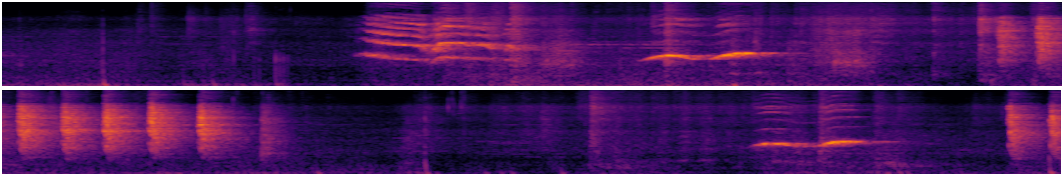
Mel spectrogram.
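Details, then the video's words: Parrot parents with two chicks at home in Karachi: falling harmonic squawks and short rising whistles, then a fast run of about ten sharp repeated calls. Faint room noise is heard underneath. "Wild parrots flying and there beautiful sound"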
